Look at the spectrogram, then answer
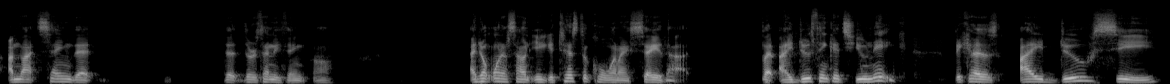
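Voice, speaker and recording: A middle-aged American man speaking as a podcast guest, telling stories conversationally in an earnest, emphatic way, repeating phrases and pausing for effect. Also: mid-range voice, a bit bright, no echo, clean studio sound. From Pittsburgh, United States. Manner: earnest, emphatic, with repetition and dramatic pauses.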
